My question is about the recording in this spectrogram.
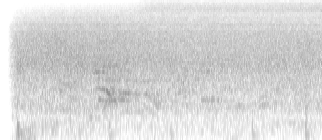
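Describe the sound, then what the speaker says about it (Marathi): Broad rushing roar of the Gaumukh waterfall in Gujarat, a steady wash of falling water that starts abruptly and holds evenly, with faint voices underneath. "आपल्याला हा छान असा वॉटरफॉल पाहायला मिळतो."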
